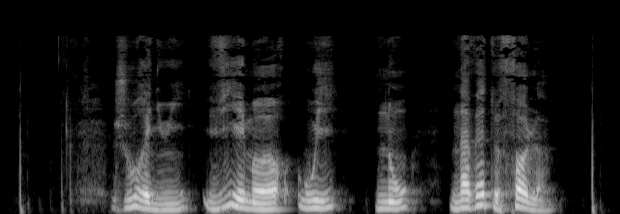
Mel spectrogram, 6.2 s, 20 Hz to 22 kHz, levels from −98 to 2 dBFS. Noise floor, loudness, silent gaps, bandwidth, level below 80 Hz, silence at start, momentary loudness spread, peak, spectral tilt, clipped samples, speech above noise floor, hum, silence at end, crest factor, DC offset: -64 dBFS; -22 LUFS; none; 11 kHz; -56 dBFS; 1.15 s; 16 LU; -4 dBFS; -10 dB/octave; under 0.1%; 43 dB; none; 0.7 s; 20 dB; under 0.1%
